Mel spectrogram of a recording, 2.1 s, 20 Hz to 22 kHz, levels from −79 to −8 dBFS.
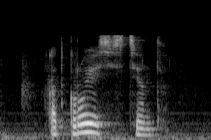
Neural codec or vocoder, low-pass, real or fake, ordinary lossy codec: none; none; real; none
